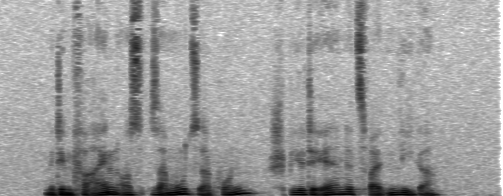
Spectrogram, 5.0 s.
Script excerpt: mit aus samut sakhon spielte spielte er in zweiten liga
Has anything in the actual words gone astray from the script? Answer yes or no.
yes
